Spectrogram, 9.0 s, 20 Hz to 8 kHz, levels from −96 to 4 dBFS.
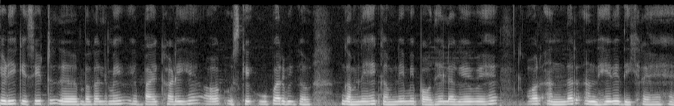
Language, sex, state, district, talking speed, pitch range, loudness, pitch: Hindi, female, Haryana, Rohtak, 195 wpm, 190-205 Hz, -17 LUFS, 195 Hz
